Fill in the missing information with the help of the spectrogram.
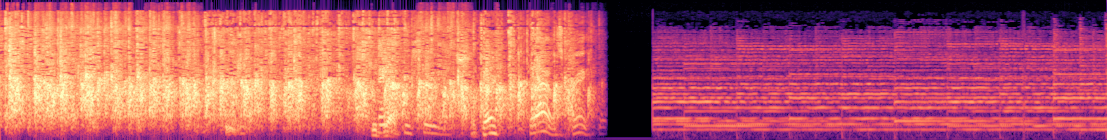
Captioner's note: applause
